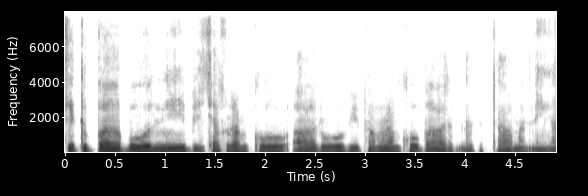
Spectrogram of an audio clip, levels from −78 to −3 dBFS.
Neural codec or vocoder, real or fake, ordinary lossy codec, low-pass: codec, 16 kHz, 4 kbps, FreqCodec, smaller model; fake; none; none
